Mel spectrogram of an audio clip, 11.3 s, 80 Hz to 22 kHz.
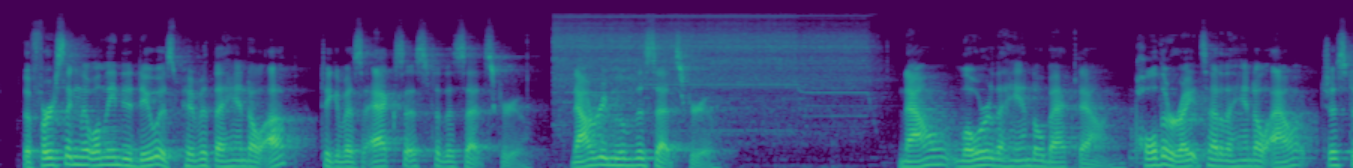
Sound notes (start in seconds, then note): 4.6 screwdriver whirring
